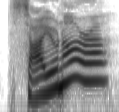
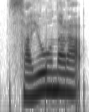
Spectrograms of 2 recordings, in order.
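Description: First: It is said with strong English-style stress. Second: It is said flat with no strong intonation. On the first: "in English we often pronounce it as sayonara" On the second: "It's just flat sayonara"

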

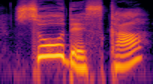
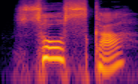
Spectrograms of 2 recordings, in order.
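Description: First: The full 'desu ka' is pronounced. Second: It is shortened to 'su ka'.

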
